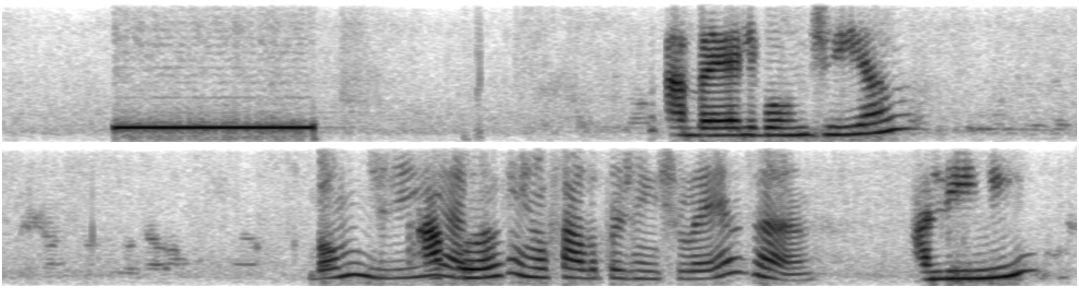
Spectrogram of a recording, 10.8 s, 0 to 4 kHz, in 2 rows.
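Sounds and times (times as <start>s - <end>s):
telephone tone while call is being forwarded: 0.6s - 1.6s
speech: 3.4s - 4.6s, 6.9s - 10.6s.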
